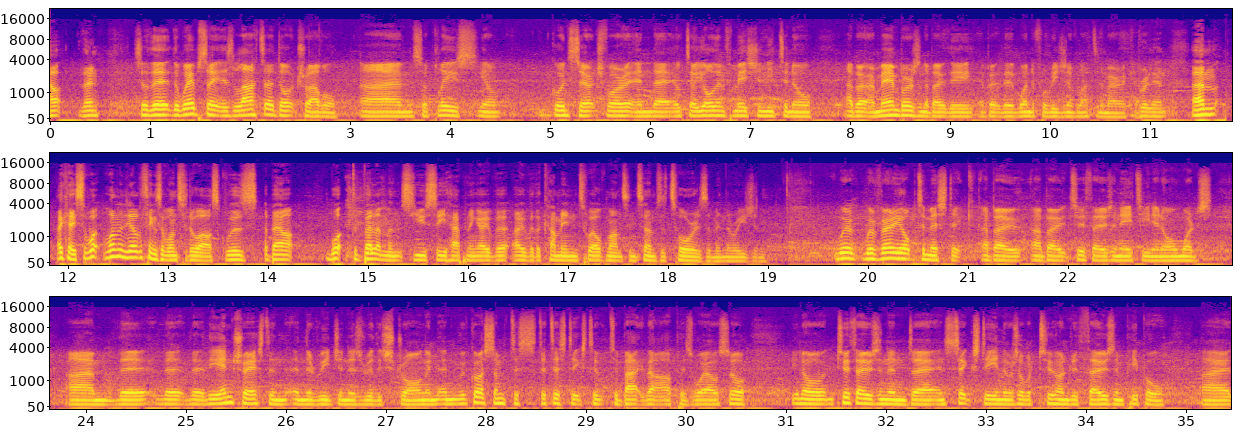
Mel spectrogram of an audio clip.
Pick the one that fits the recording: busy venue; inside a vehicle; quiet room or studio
busy venue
